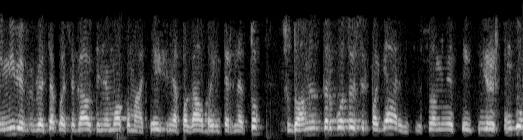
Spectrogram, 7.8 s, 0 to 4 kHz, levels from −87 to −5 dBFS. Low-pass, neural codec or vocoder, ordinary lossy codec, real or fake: 3.6 kHz; none; MP3, 24 kbps; real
